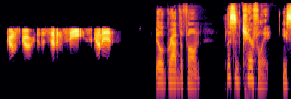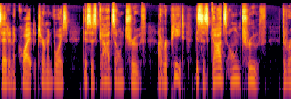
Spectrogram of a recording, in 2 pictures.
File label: VO Audiobook Scifi Horror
